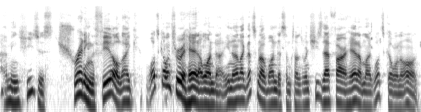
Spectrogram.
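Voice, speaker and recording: A man's voice: medium pitch, lively intonation, moderate pace, few pauses. Chill guy hosting a live stream, chatty and upbeat, video call feel. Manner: laid-back, upbeat, calls guests champ and mate. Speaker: host. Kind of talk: casual live-stream chat.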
